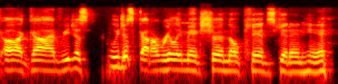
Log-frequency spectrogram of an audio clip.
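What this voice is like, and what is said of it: Put-on Chicago accent. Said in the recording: “why did I use like a Chicagoan accent?”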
